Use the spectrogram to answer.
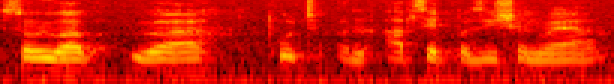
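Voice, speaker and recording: Amid noticeable background noise, a man speaks at medium pitch and a fairly slow pace in a monotone, flat delivery. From Kenya. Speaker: activist. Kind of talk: testimony speech to audience.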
